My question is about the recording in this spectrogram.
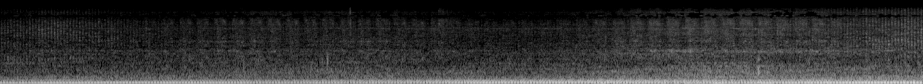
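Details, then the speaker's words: Worn, freshly revived 250 inline-six in a 1973 Chevrolet K-10 flatbed idles rough and lumpy with uneven chuffing and lean pops after driving home; owner thinks lean pops blew the exhaust off, suspected exhaust leak. "You could hear the pops. Yeah, she's lean popping pretty good."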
